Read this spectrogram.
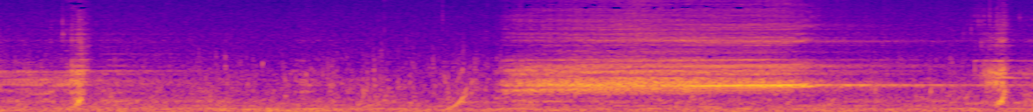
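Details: Tahiti whale song: a quick rising whoop, a softer upsweep, then a long swelling tonal wail held for two seconds, and another rising whoop at the end, all over soft underwater rumble.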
